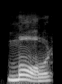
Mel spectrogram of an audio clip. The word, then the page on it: mor: Indian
